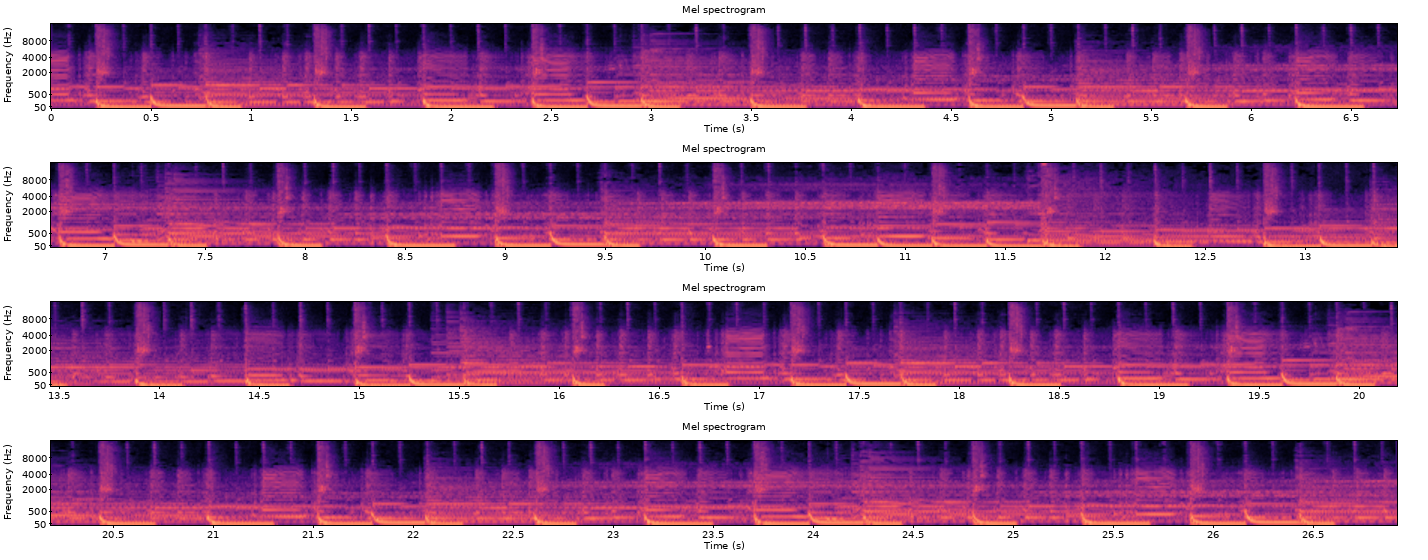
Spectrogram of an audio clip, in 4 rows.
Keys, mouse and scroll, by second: 3.4 click, 8.7 click, 14.9-16.2 drag.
